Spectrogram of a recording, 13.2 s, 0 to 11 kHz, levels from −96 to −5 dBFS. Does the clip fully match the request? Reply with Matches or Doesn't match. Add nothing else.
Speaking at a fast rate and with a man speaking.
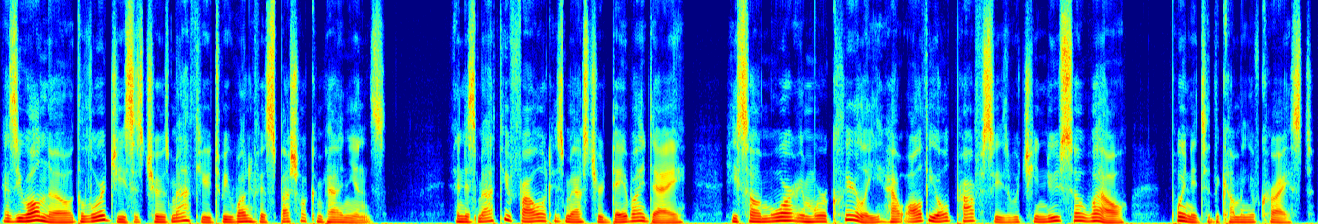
Matches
